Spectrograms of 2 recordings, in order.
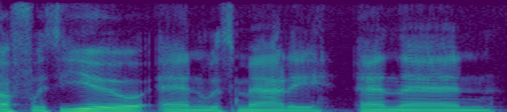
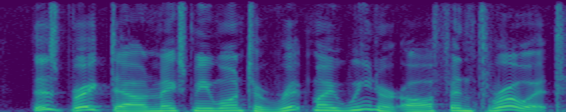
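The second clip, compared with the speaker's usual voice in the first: high synthetic computer text-to-speech voice; 6 semitones higher, 4 dB louder than usual. Quoting what the ai voice said before a breakdown: ai text-to-speech voice. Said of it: "the A I voice".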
